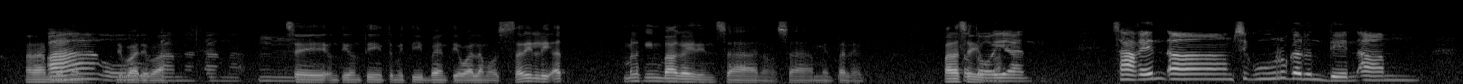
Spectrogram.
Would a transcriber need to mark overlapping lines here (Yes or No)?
Yes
